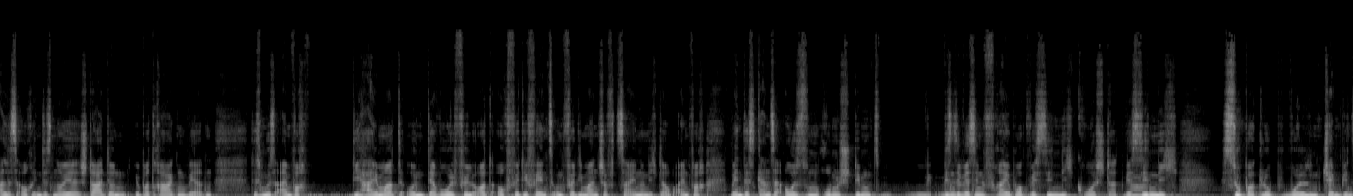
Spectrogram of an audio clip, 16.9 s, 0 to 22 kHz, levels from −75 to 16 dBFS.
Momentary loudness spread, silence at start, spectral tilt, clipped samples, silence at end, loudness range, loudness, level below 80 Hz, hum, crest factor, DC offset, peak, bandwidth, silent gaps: 11 LU; 0 s; -6.5 dB/octave; under 0.1%; 0 s; 4 LU; -21 LUFS; -44 dBFS; none; 18 dB; under 0.1%; -2 dBFS; 18 kHz; none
